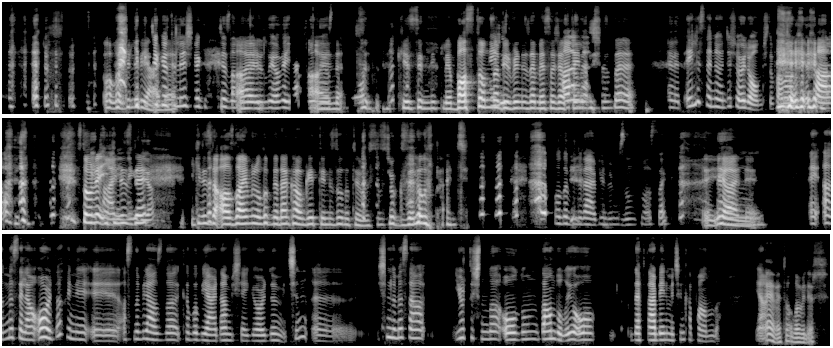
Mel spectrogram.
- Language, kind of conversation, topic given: Turkish, podcast, Sence affetmekle unutmak arasındaki fark nedir?
- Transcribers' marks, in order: laughing while speaking: "Evet evet"; giggle; unintelligible speech; chuckle; chuckle; drawn out: "ta"; chuckle; chuckle; laughing while speaking: "olur bence"; laugh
